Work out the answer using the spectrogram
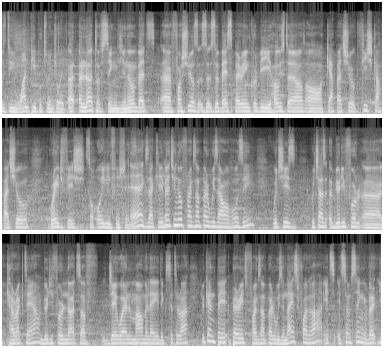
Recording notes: special broadcast of the Absa Champagne in Africa Festival 2023 from a Summer Place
